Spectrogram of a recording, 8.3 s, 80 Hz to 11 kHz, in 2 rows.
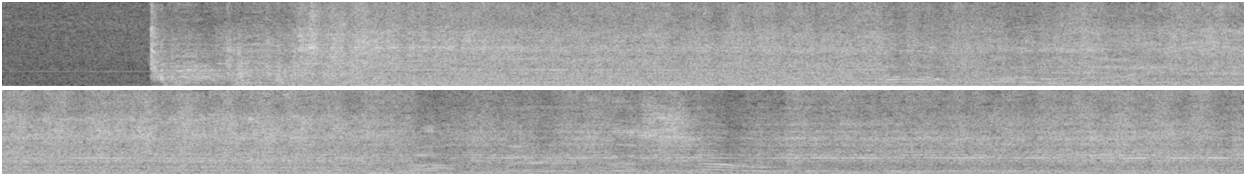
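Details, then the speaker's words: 2016 Sea-Doo RXT 260 with a freshly rebuilt engine after zero compression in one cylinder: it catches on the first crank and settles into a steady, even idle. A first puff of assembly-oil smoke is expected, with no knocks or misses. Normal start. "that's the smoke from brand new engine brand new engine of course when you put a engine together you have oil so that was a first puff shouldn't have anymore now good"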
